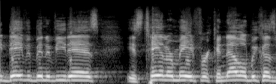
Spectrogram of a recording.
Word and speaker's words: Benavidez: david benedict you said benavidez right for non thank you brother i appreciate it you said it's pronounced like dead like dez bryant brian's name is dude it's a d it's not a t you see i don't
